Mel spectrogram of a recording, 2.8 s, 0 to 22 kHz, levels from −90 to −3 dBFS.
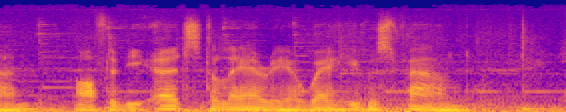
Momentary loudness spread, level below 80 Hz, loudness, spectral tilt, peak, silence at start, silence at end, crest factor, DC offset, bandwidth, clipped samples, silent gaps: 5 LU; -22 dBFS; -17 LUFS; -5.5 dB/octave; -2 dBFS; 0 s; 0 s; 14 dB; under 0.1%; 16.5 kHz; under 0.1%; none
